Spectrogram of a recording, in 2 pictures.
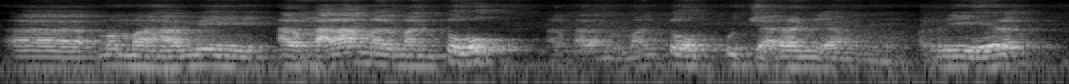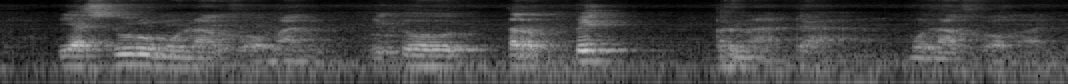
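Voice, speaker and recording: A male teacher from Indonesia, giving a classroom lecture: he reads Arabic text aloud, then explains it in relaxed Indonesian with many repetitions. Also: mid-range voice. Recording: echoey hall, distant and dull mic, faint noise.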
